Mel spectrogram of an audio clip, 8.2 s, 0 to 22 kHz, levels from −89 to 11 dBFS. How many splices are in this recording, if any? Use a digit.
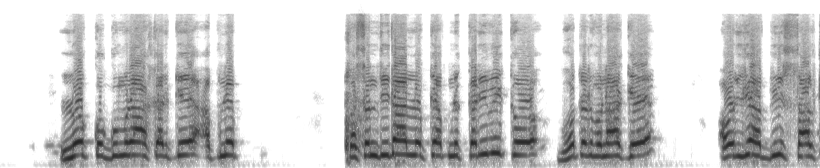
0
